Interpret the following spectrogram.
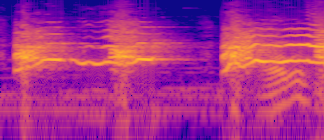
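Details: Shih Tzu puppy giving two short, high-pitched yelping barks with bright, wavering tones, each about a quarter to half a second long, separated by a brief pause.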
